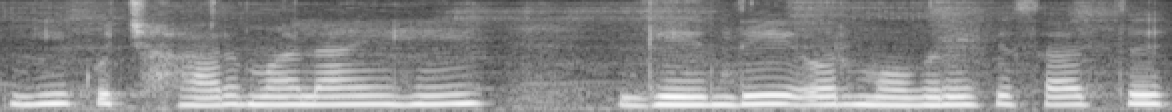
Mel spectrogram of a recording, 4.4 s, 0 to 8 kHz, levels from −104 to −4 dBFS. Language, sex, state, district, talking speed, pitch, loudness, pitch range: Hindi, female, Himachal Pradesh, Shimla, 135 wpm, 220 Hz, -14 LUFS, 210-230 Hz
